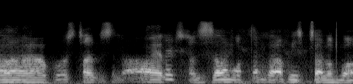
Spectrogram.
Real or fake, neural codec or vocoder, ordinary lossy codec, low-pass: fake; codec, 16 kHz, 1 kbps, FreqCodec, smaller model; none; none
